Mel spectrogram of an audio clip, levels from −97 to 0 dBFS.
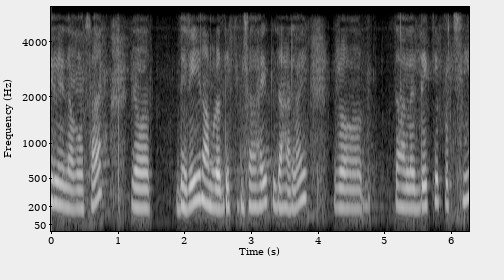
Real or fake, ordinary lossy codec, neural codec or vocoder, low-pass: fake; none; codec, 44.1 kHz, 7.8 kbps, Pupu-Codec; 5.4 kHz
